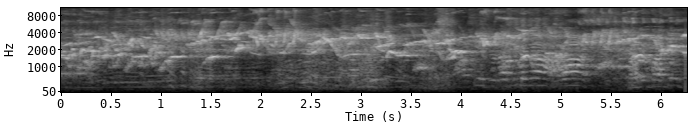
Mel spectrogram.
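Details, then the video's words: White-rumped shama actively confronting a rival, singing an unbroken jumble of chattering notes, clear whistles and rapid trills. A steady low hum runs beneath the first second. "Murai Ketua SMM ini Aktif Nyerang Lawan"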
